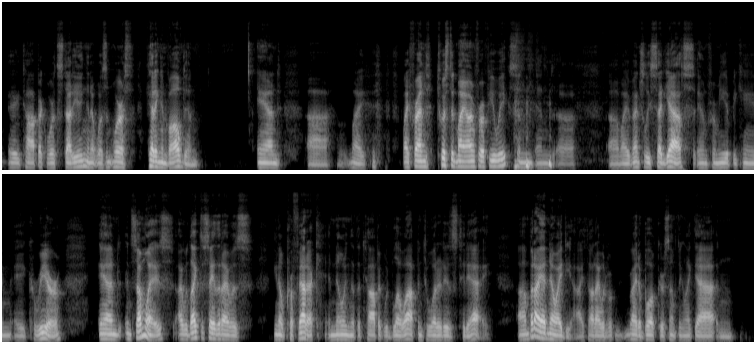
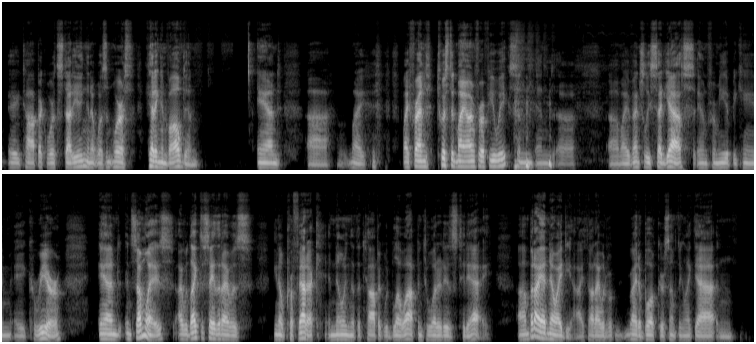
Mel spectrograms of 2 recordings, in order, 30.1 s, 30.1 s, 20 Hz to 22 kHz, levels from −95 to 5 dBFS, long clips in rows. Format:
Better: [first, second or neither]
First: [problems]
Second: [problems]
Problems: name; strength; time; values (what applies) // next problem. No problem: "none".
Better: second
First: muffled; slightly; fading above 1.5 kHz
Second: none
